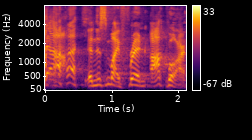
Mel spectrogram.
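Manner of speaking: high, hammed-up American accent; overly proper American accent. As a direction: parody a very American kid introducing a friend. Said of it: "All Nigerian kids speak proper".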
